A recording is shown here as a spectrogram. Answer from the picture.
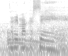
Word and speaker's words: Terima kasih: Oh, is it Terima kasih, right?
